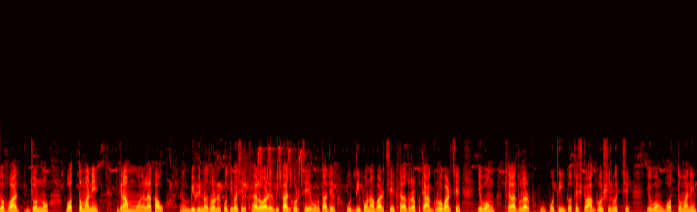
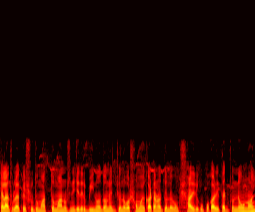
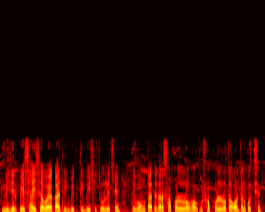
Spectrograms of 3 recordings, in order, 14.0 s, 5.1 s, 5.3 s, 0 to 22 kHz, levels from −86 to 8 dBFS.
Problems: background sounds at intervals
